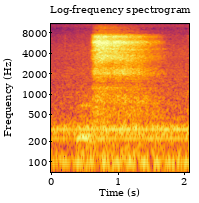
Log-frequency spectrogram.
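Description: A man's single audible breath, a hiss starting about half a second in and lasting about a second, then fading.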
